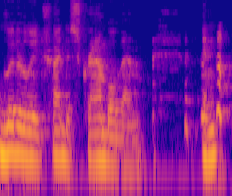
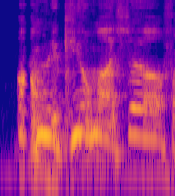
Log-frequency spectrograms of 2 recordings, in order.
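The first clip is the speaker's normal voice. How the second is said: imitated drunk man's slurred speech, higher; 9 semitones higher than usual. Retelling a drunk dad with a gun: imitating a drunk man slurring. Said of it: "drunk out of his mind".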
